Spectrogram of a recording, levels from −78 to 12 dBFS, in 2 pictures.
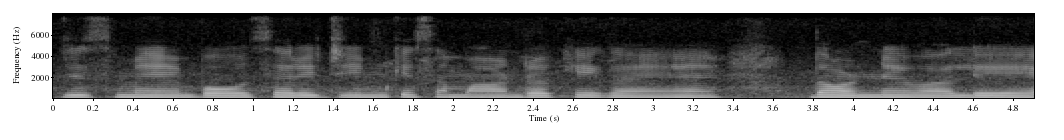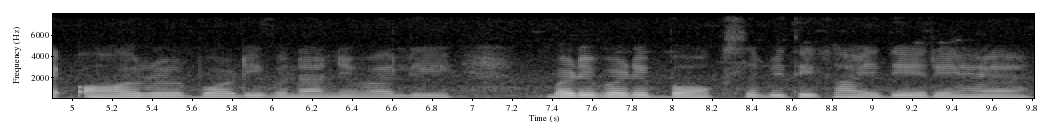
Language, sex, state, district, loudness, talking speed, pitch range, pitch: Hindi, male, Chhattisgarh, Raipur, -15 LUFS, 140 wpm, 185-195 Hz, 190 Hz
